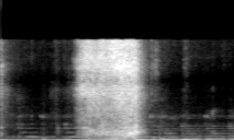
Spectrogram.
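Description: Packaging being torn open: one short ripping sound about a second in, over background music.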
